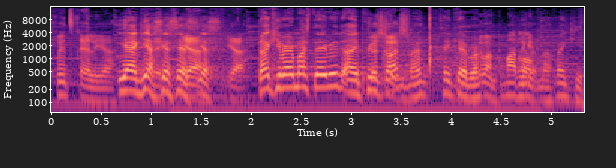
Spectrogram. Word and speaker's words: Kvaratskhelia: I actually don't know how his full name goes, but I think it's Kvaratskhelia.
